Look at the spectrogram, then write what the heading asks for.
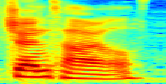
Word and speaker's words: Gentile: Uh yeah, it's it's Gentile and now we have cleared that up.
